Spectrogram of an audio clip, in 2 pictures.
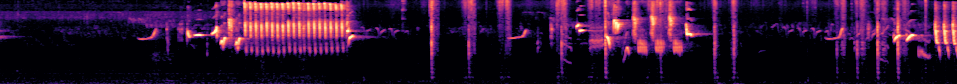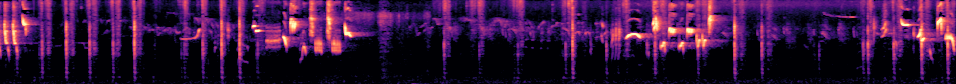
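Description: A songbird singing, with loud trilled phrases that come back every four to five seconds. In between, a kitchen knife clicks through cucumber onto a bamboo cutting board in quick strokes.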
